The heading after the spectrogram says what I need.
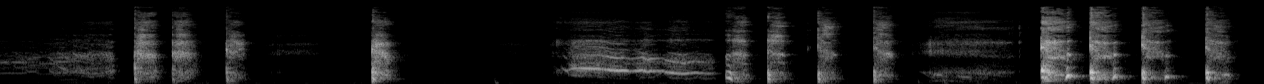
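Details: Bad smoker's cough: repeated harsh, rattly bursts in clusters with throaty clearing and strained breaths between them; chronic smoker's cough.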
